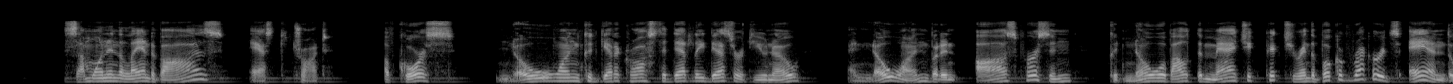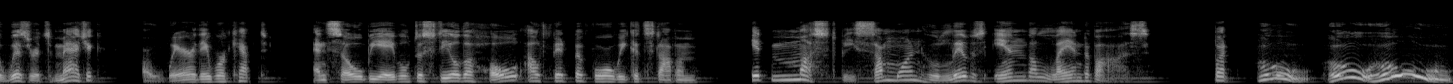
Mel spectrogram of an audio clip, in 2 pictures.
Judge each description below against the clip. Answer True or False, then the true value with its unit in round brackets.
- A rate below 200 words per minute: True (155 wpm)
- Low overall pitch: False (145 Hz)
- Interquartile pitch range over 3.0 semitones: True (4.0 semitones)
